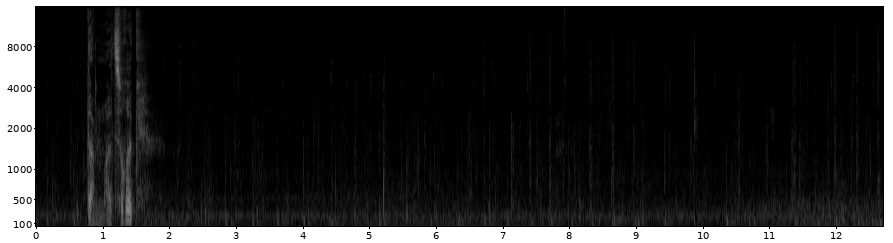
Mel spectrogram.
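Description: Footsteps tap on a hard stone floor and stairs.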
